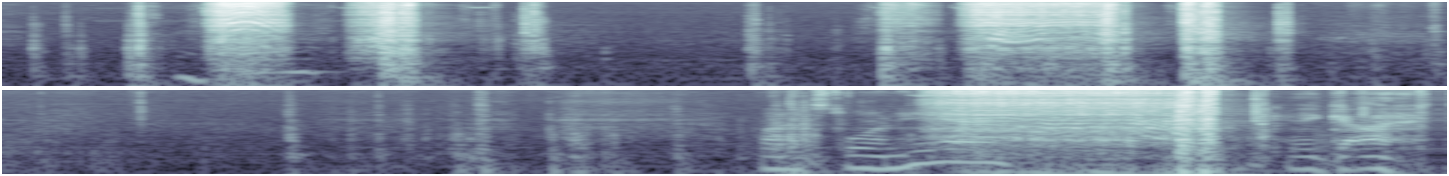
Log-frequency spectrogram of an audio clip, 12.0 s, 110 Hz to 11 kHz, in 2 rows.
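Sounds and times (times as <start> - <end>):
impact driver whirring: 0.9 - 2.0, 3.7 - 5.2, 9.9 - 11.3.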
